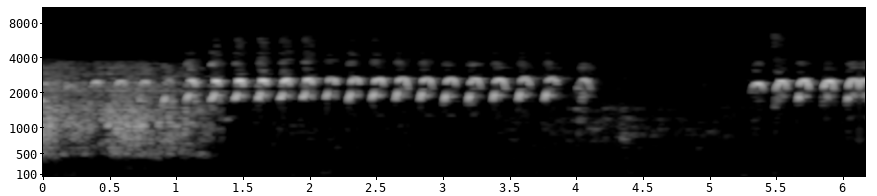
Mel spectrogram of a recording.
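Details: Osprey in Estonia on 23 August: a rapid run of clear, high chirped whistles, about three per second, steady in pitch, pausing briefly before a second burst of the same notes.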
